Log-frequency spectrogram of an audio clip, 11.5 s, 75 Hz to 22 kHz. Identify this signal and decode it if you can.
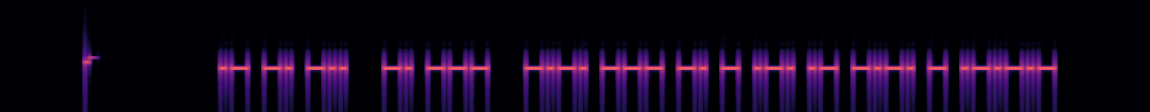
Morse code, heard as a keyed tone, about 22 wpm, 700 Hz. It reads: AND NO CONTRACT.
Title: Sentences from Top 1400 Words 22wpm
